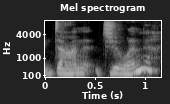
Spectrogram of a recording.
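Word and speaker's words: Don Juan: So the first film that ever had a soundtrack was in 1926 the movie Don Jan, yes that's how you pronounce it with John Barrymore and it was an extremely successful experiment.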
